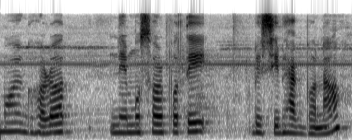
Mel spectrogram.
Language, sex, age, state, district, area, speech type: Assamese, female, 45-60, Assam, Darrang, rural, spontaneous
